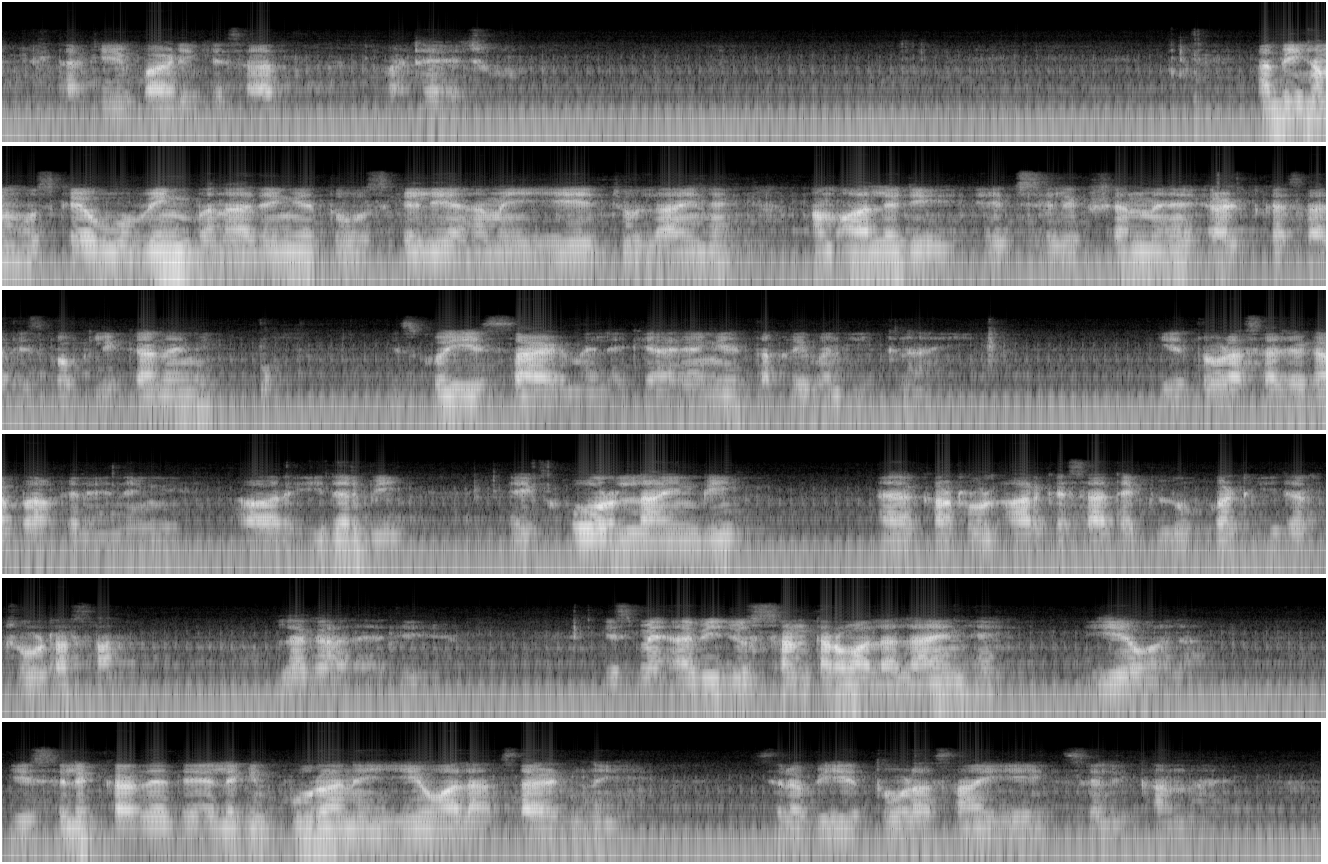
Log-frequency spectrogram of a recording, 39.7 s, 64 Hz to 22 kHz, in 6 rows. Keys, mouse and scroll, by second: 0.7 middle click, 5.3 shift+middle click, 6.4 middle click, 14.0 alt+click, 15.1 click, 22.5 ctrl+r, 28.6 click, 29.5 middle click, 33.7 click, 38.7 middle click.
